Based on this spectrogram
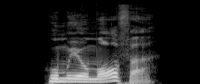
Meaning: inflection of homöomorph: 1. strong/mixed nominative masculine singular 2. strong genitive/dative feminine singular 3. strong genitive plural
- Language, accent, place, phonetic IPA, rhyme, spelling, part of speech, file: German, Germany, Berlin, [ˌhomøoˈmɔʁfɐ], -ɔʁfɐ, homöomorpher, adjective, De-homöomorpher.ogg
